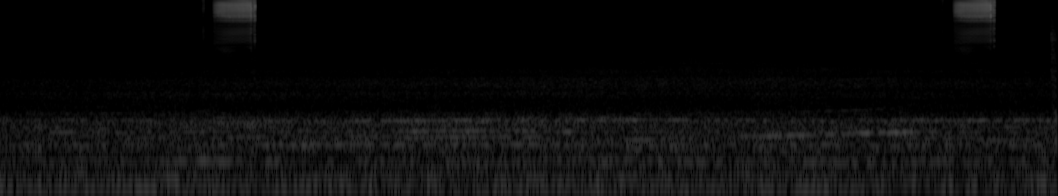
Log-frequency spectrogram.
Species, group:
Poecilimon sanctipauli, Orthoptera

